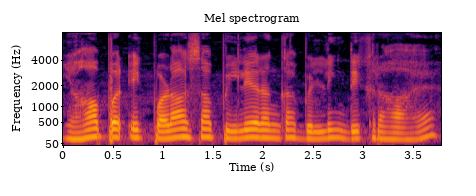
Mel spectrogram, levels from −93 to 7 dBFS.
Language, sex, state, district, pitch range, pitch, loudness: Hindi, male, Uttar Pradesh, Lucknow, 140-165 Hz, 155 Hz, -18 LUFS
